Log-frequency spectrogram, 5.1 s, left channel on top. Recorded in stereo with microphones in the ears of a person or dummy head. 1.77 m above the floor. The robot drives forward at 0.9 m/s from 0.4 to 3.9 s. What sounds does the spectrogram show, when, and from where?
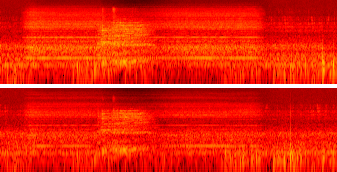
1.4 s dishes clattering: 35° left (ahead or behind); by 2.4 s 30° left (ahead or behind)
